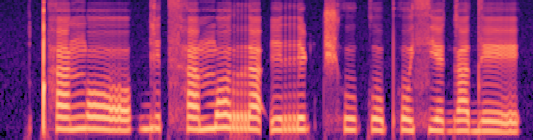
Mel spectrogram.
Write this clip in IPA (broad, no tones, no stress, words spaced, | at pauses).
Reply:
ǃʰaŋɔ | ɡit͡sʰamɔ raʔiriʈ t͡ʃʰukopʰosʲɛ ɡade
